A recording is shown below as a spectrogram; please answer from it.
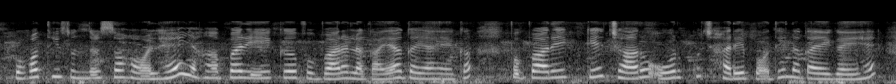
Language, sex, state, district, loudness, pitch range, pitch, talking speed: Hindi, female, Andhra Pradesh, Chittoor, -19 LUFS, 255-330 Hz, 295 Hz, 155 wpm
